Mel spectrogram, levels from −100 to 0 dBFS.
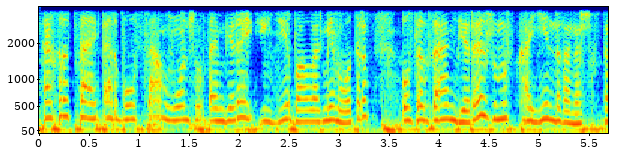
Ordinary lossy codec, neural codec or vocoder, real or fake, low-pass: none; codec, 16 kHz, 4 kbps, FunCodec, trained on Chinese and English, 50 frames a second; fake; 3.6 kHz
